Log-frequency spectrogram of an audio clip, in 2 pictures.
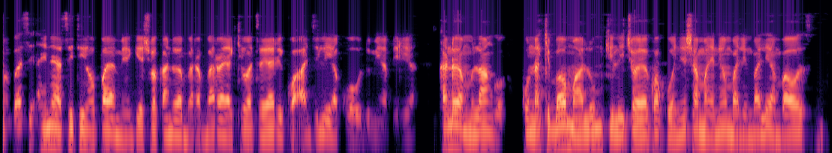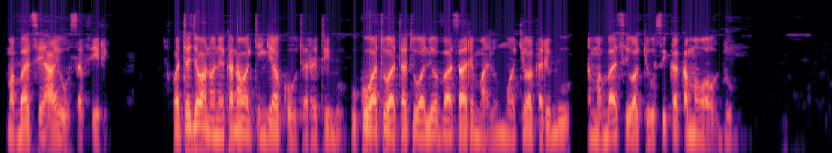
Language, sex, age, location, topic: Swahili, male, 25-35, Nairobi, government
